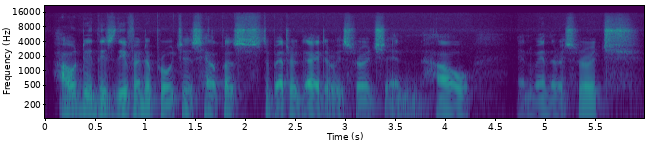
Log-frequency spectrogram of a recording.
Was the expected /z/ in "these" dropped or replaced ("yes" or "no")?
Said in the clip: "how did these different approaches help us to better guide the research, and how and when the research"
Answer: yes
